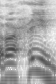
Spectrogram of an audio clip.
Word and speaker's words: رحيم: উচ্চারণ করতে হবে বিসমিল্লাহির রহমানির রহিম بسم الله الرحمن الرحيم রহিম হলো কেন রহিম হা চেপে বলতে হবে আমি যদি রহিম রহিম বলি তাহলে উল্টা অর্থ হয়ে যাবে রহিম চেপে বলতে হবে বিসমিল্লাহির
